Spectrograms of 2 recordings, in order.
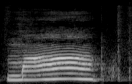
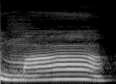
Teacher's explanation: तो नाक और मुंह से दोनों से हवा निकलती है,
